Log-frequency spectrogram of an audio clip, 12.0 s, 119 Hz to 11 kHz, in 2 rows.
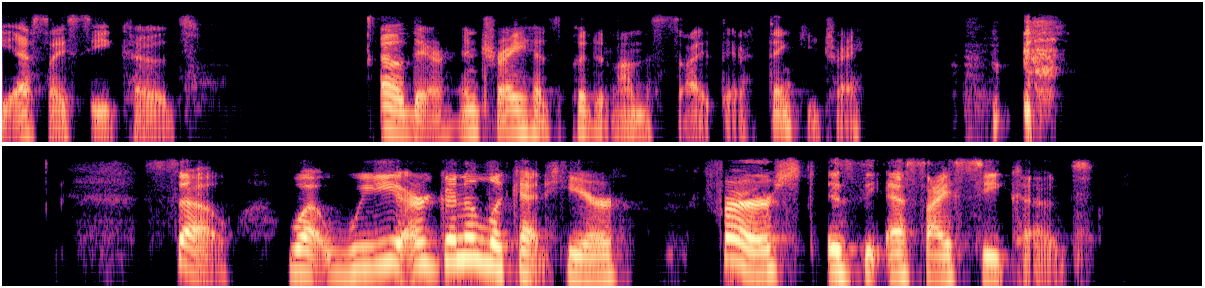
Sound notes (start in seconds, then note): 4.9 cough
